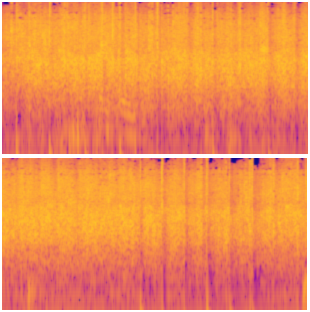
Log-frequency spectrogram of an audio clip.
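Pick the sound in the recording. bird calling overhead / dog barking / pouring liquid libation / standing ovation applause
standing ovation applause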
